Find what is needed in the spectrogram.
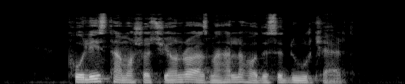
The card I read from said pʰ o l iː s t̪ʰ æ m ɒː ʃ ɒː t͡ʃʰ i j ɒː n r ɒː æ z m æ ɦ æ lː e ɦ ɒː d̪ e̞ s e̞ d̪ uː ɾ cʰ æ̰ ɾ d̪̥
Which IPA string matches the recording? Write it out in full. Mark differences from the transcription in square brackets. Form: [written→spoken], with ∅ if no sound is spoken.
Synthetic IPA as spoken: pʰ o l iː s t̪ʰ æ m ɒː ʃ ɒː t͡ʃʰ i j ɒː n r ɒː æ z m æ ɦ æ lː e ɦ ɒː d̪ e̞ s e̞ d̪ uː ɾ cʰ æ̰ ɾ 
